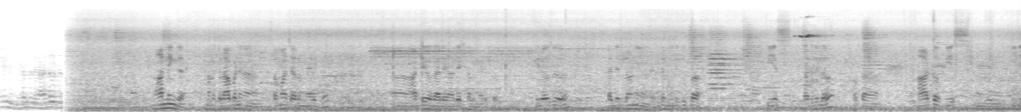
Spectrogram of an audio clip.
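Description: A man speaks steadily, close and clear.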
